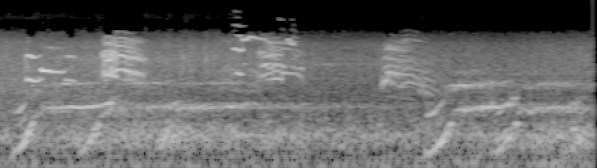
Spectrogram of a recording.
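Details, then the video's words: Whale calls in the water: harmonic, nasal squeals and wavering cries come in bursts about two seconds apart, mixed with short rising upsweeps and a steady held tone, over a low background rumble. "whale sounds"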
